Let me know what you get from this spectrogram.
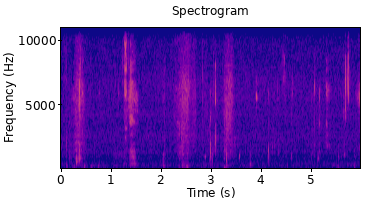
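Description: A person chewing a mouthful of lasagna: faint mouth sounds and small clicks at irregular intervals.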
